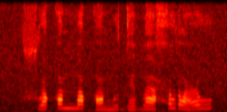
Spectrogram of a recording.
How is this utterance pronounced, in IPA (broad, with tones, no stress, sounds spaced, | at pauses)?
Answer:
sʷ ɯ˩˧˩ qʷ i˥ mː ɤ˥ qʷ a˩˧˩ m ɯ˩˧˩ d ɾ ɛ˩˧ b a˥˨ ħ u˥ ɾ ɔ˩˧˩ ʕ u˥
